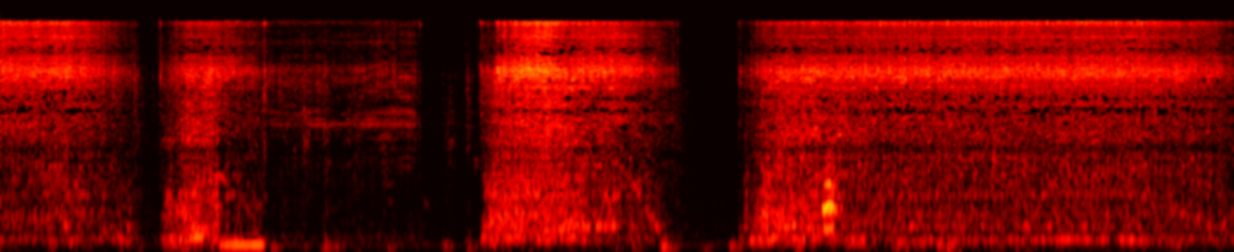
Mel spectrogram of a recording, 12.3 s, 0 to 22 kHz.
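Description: Open-frame electric motor of a 1950s Lionel locomotive driving its gears and wheels. It runs in four short stretches, stopping and restarting three times with brief pauses. It is freshly cleaned and oiled and runs pretty good now.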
